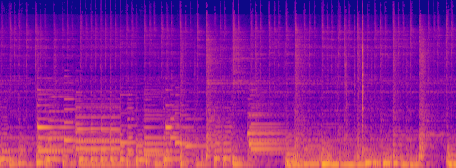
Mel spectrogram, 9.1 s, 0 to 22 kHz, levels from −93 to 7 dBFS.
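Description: At 1.82 s the audio catches on a CD stuck on one turn and stays caught until about 2.41 s. A scratch is kicking the laser back a track at the same point of each rotation, so a slice roughly 0.2 s long plays three times in a row, with a tiny mute at every jump. What you hear is that quick, evenly spaced stutter of a skipping disc before playback carries on.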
